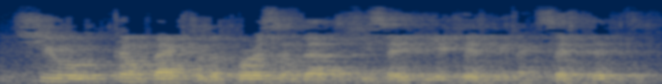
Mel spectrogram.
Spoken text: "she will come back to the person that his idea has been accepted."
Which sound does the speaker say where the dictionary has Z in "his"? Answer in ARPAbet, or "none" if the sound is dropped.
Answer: S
